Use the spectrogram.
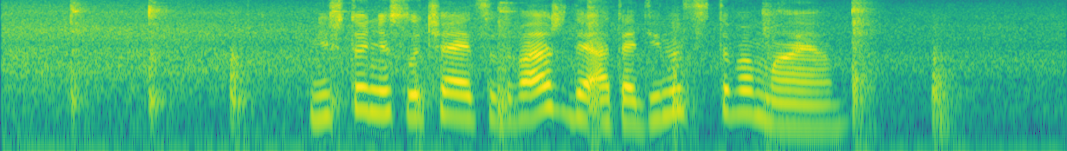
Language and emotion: Russian, neutral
